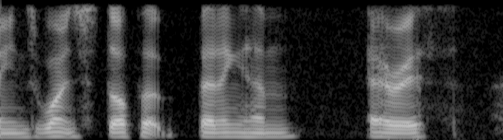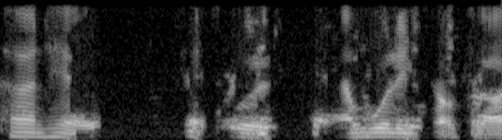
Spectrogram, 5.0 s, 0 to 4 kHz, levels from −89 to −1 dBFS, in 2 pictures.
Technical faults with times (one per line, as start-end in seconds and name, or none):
2.88-3.06 speech suppressed in double talk
3.41-4.27 speech suppressed in double talk
3.51-4.90 other side's voice leaking through
4.55-4.91 speech suppressed in double talk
